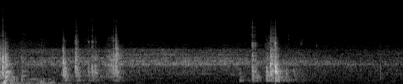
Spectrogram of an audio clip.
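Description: A few light clicks and knocks from handling a handheld battery tester as it is set down on top of the battery, over a faint steady hiss.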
